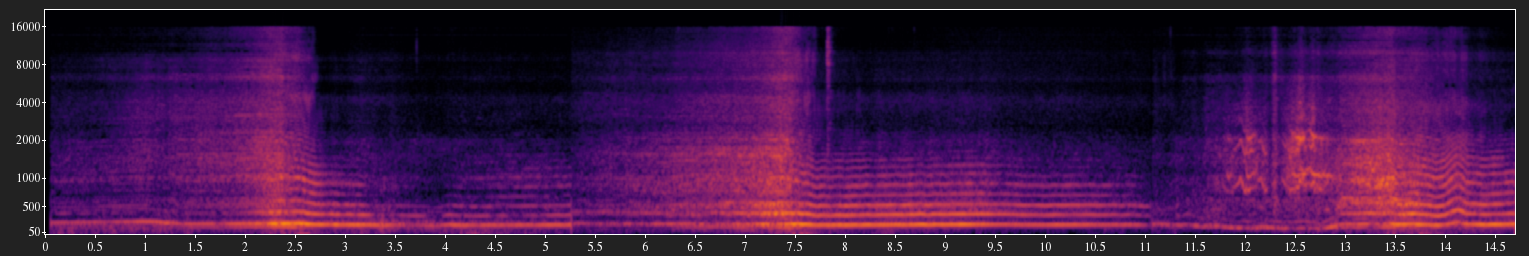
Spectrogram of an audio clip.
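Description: Rally car engine passing at speed close by twice, its pitch dropping sharply as it goes past each time. Near the end it comes by again with the engine revving up and down through gear changes.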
